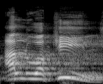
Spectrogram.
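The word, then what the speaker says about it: الوكيل: আল ওয়াকিল। শুদ্ধ উচ্চারণ।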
